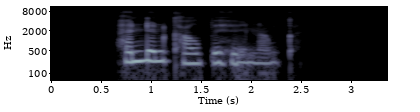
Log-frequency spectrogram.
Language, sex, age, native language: Icelandic, female, 9, Icelandic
